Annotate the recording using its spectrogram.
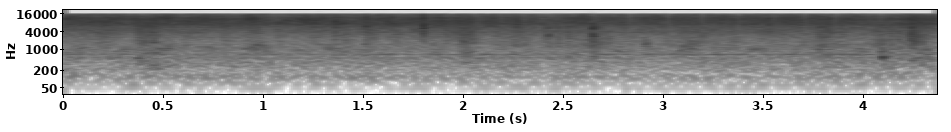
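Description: Blackboard eraser rubbing back and forth across a chalkboard: a steady scrubbing hiss with faint scattered taps.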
